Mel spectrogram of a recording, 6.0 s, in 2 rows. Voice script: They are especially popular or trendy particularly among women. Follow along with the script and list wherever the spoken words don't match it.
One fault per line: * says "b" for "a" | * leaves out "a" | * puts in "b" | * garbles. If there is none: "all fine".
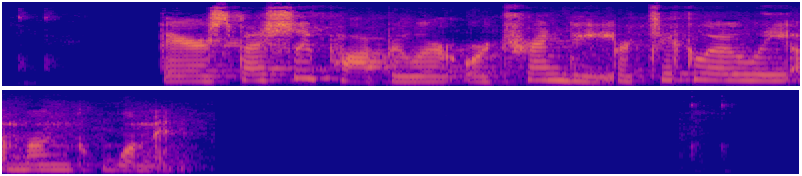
all fine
